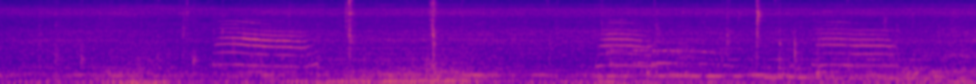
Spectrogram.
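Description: A cat meowing three times, a few seconds apart, each meow a drawn-out falling call. A few sharp clicks fall between the meows.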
